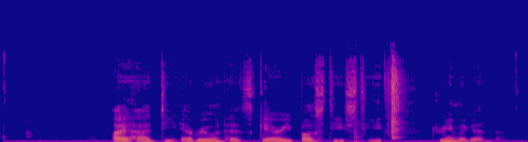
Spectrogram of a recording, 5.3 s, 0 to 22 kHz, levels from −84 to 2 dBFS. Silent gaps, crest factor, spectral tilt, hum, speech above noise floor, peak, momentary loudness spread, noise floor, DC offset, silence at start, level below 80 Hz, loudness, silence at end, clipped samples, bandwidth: none; 26 dB; -4 dB/octave; none; 22 dB; -20 dBFS; 10 LU; -65 dBFS; under 0.1%; 0.05 s; -80 dBFS; -43 LUFS; 0.05 s; under 0.1%; 15.5 kHz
